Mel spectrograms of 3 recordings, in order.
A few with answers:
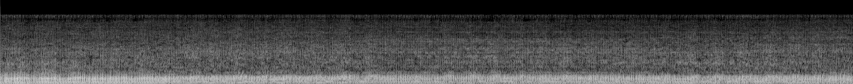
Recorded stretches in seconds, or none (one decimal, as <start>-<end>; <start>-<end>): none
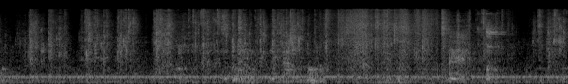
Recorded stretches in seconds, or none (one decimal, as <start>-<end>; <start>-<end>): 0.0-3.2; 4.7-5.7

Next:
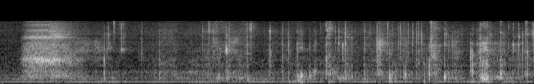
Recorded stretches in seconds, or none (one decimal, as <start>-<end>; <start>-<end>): 0.0-0.5

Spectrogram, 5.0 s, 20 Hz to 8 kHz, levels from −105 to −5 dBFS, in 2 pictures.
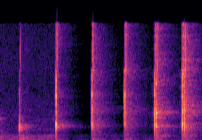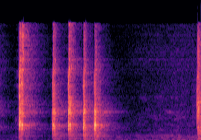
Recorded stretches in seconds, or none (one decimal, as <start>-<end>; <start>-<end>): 0.0-1.8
